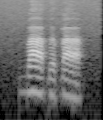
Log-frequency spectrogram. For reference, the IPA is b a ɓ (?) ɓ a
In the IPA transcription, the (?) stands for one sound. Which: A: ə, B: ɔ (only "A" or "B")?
A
